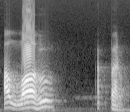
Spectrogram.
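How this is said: A long pause separates Allah and akbar. The speaker calls it wrong. "jeda terlalu lama antara Allah dan akbar"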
